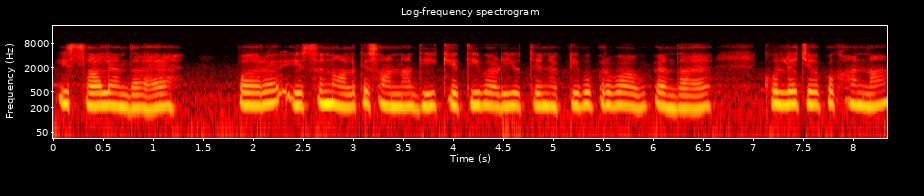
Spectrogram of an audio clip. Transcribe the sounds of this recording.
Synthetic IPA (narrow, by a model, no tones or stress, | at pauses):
ɪsaːlɛ̃ːnd̪aːɦɛː | pəɾɪsnaːlkɪsaːnãːd̪iːkʰeːt̪iːbaːɽiːʊt̪ːeːnɛːkʈɪʋpɾəbaːʋpɛ̃ːnd̪aːɦɛː | kʰʊlːeːt͡ʃəpəkʰaːnaː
